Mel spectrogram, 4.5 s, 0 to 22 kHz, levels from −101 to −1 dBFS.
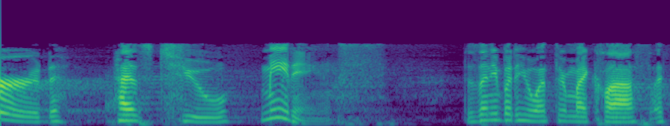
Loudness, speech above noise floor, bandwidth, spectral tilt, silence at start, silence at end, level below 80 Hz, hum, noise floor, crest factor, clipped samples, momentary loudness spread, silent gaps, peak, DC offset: -27 LUFS; 37 dB; 5.6 kHz; -1.5 dB/octave; 0 s; 0.05 s; -66 dBFS; none; -66 dBFS; 24 dB; under 0.1%; 20 LU; none; -6 dBFS; under 0.1%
